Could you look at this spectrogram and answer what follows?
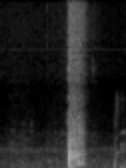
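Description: A single sharp sneeze bursts out close to the microphone, followed a moment later by a fainter short sound, in an otherwise quiet indoor room.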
